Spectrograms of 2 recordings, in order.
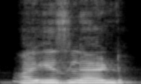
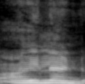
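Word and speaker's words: island: है ना तो यहां पर देखिए स्तमा है आइसलैंड डट रियन रपर वेडनेसडे यह सारे अल्फाज में मैंने साइलेंट कुछ भी नहीं किया ठीक है तो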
